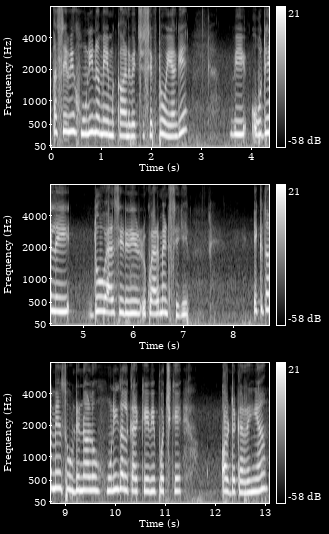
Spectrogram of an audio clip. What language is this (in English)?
Punjabi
